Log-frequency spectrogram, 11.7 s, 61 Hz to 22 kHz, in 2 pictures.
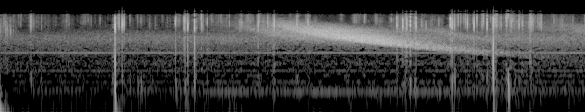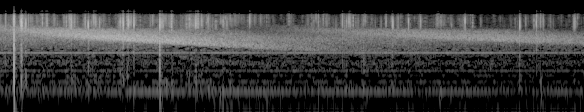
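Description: Soft, hissy natural radio whistlers, fairly rare, sweep downward in pitch, two or three long descending tones over a steady crackling static background, punctuated by occasional sharp clicks. Recorded at 5:24 am on 22 June 1998 at Belly River Campground, Waterton Park, southern Alberta, Canada.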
